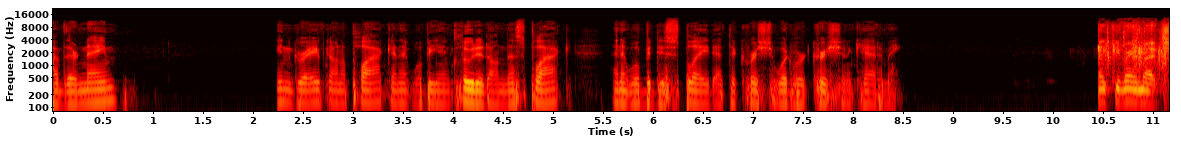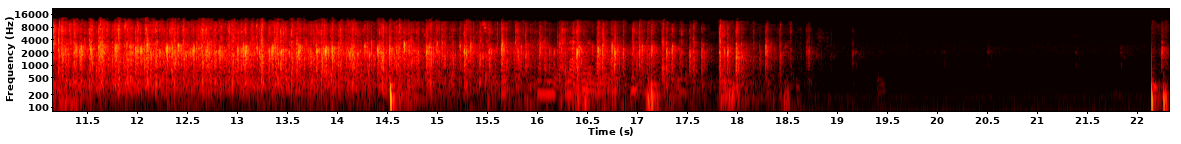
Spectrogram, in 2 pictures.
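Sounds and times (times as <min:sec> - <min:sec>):
speech: 0:00.0 - 0:00.8, 0:02.2 - 0:08.6, 0:10.4 - 0:11.4
audience applause: 0:10.4 - 0:18.8.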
